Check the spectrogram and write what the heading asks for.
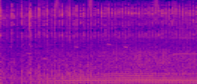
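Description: A lawn mower engine drones steadily and loudly, a continuous buzzing hum with a slight rise at the start and no pauses throughout.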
